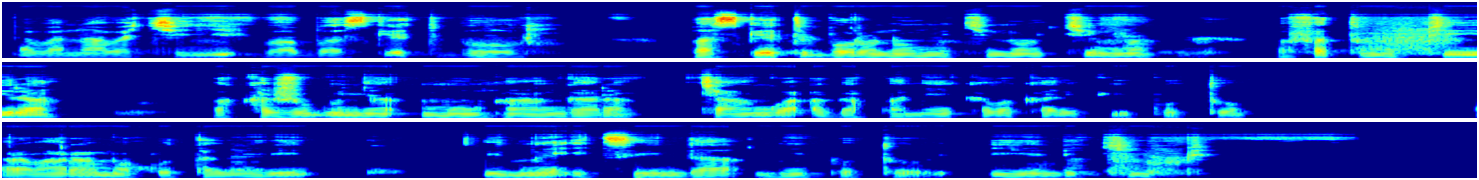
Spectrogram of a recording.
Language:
Kinyarwanda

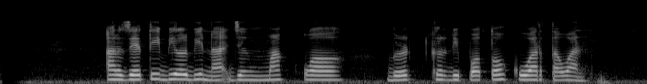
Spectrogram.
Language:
Sundanese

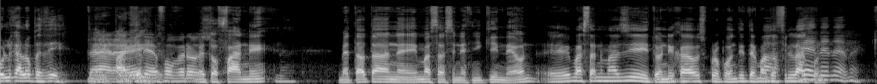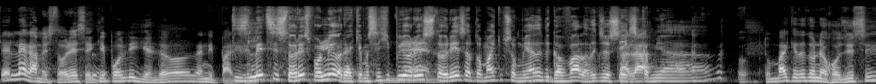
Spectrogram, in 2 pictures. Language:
Greek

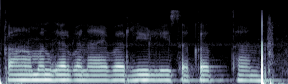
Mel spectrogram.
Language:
Chhattisgarhi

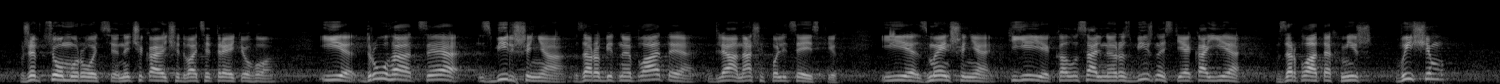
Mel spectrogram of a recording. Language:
Ukrainian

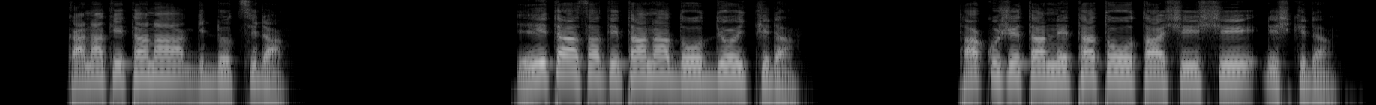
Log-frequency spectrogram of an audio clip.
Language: Gamo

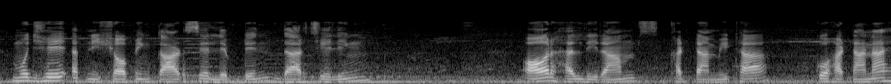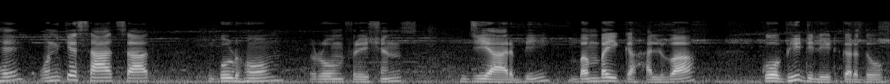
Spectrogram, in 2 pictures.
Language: Urdu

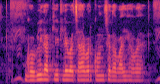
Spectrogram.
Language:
Chhattisgarhi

